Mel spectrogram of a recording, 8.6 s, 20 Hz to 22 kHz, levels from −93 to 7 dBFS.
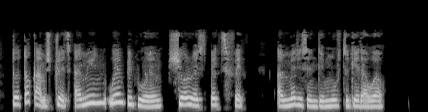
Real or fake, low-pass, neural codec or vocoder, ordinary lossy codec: real; 9.9 kHz; none; MP3, 32 kbps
